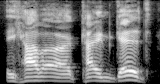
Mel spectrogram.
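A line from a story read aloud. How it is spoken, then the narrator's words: Captain slurring drunkenly. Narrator (German): lallte der Hauptmann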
